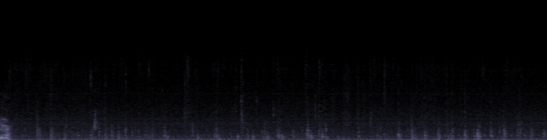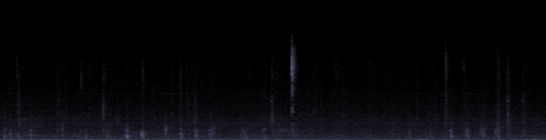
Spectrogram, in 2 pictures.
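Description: Two-part epoxy being stirred on a sheet of paper with a small tool: faint, irregular scraping and light ticking, with one sharper click about twelve and a half seconds in, over a steady low hum.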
